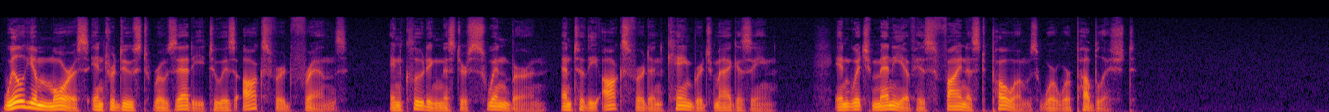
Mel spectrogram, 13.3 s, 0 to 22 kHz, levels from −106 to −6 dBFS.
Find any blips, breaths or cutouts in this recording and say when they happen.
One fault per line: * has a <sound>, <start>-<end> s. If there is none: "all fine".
all fine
